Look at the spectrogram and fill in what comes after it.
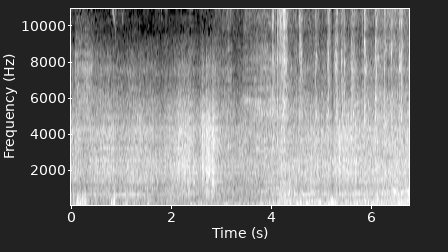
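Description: Diesel-hauled passenger train receding down the line: a steady rumble of engine and wheels, with a faint thin whine that comes and goes. The rumble grows louder in the second half.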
